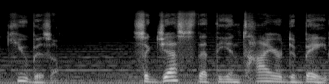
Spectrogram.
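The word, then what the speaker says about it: QBism: idea know known as Quantum bayesianism or cubism pronounced cubism suggests that the entire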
